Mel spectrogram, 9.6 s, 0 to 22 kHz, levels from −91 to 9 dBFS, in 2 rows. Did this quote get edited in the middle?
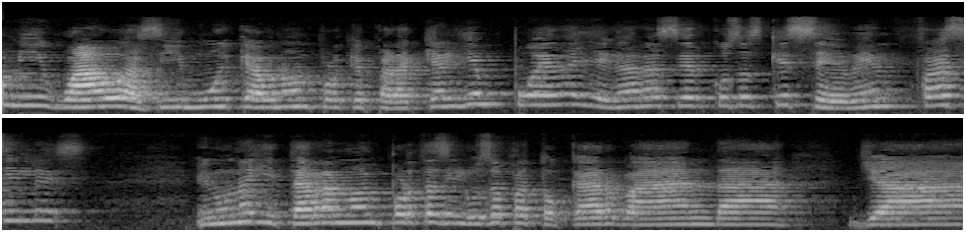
no; 0 cuts

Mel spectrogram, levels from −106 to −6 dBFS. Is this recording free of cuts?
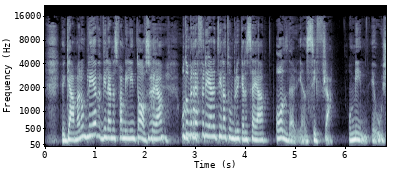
yes; 0 cuts

